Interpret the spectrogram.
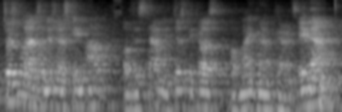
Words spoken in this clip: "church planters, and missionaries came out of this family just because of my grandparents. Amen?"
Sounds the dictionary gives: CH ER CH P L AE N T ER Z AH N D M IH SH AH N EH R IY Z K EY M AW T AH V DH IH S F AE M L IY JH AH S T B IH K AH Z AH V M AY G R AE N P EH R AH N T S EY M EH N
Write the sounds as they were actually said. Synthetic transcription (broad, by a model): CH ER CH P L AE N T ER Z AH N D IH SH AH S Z K EY M AW T AH V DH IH S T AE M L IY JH AH S B IH K AH Z AH V M AY G R AE N P EH R AH N T S EY M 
